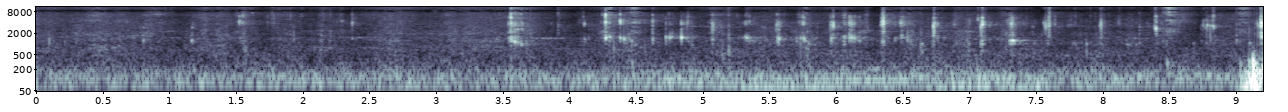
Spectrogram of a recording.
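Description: Faint small clicks and smacks of a baby monkey chewing on its hand, over a low steady rumble, with one loud low thump near the end.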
